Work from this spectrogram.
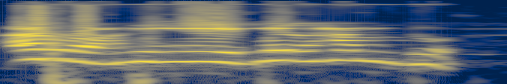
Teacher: Alhamdu jika di permulaan hamzahnya dibaca alhamdu, jika di tengah kalimat hamzahnya tidak dibaca ar-rahimil hamdu. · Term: hamzah wasal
